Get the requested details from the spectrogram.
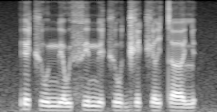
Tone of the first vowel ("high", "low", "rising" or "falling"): high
